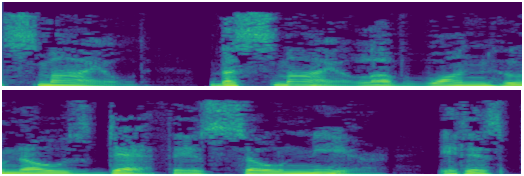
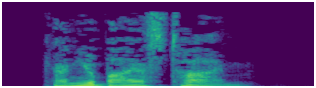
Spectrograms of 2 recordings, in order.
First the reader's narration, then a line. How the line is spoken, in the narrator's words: Tanis asked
